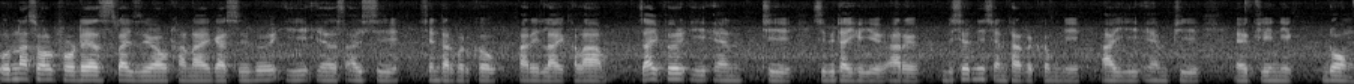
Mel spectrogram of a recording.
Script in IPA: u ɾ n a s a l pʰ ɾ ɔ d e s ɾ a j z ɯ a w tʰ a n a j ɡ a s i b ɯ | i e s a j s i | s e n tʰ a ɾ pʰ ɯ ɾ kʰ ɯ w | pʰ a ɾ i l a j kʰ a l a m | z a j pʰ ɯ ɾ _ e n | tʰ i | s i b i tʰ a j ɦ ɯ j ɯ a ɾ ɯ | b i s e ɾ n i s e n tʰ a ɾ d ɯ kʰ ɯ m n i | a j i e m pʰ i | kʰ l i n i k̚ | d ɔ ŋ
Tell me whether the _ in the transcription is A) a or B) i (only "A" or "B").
B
